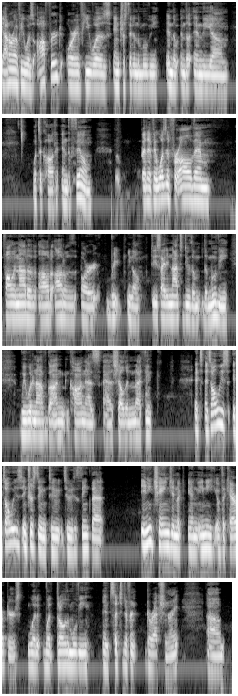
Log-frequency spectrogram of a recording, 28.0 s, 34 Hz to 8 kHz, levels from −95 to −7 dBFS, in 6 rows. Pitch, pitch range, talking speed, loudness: 130 Hz, 120-135 Hz, 205 wpm, -18 LUFS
